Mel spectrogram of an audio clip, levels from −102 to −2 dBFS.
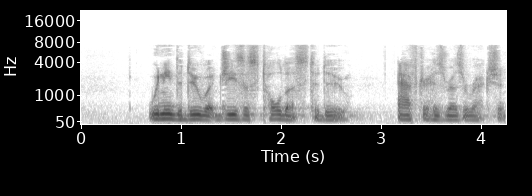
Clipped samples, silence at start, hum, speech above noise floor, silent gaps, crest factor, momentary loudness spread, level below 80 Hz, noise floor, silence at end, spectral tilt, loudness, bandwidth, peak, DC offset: under 0.1%; 0.7 s; none; 37 dB; none; 18 dB; 12 LU; -76 dBFS; -77 dBFS; 0 s; -6.5 dB/octave; -41 LUFS; 7.6 kHz; -22 dBFS; under 0.1%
